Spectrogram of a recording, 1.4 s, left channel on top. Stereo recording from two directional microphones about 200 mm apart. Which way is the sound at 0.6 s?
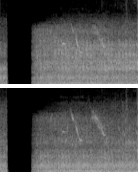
45° right (ahead or behind).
